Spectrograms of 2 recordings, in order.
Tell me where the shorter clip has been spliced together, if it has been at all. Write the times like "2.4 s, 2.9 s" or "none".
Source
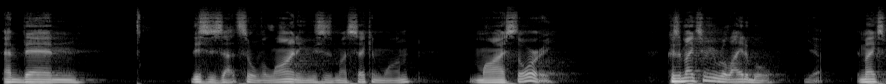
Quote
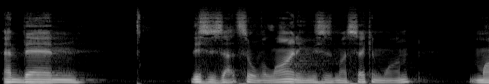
none

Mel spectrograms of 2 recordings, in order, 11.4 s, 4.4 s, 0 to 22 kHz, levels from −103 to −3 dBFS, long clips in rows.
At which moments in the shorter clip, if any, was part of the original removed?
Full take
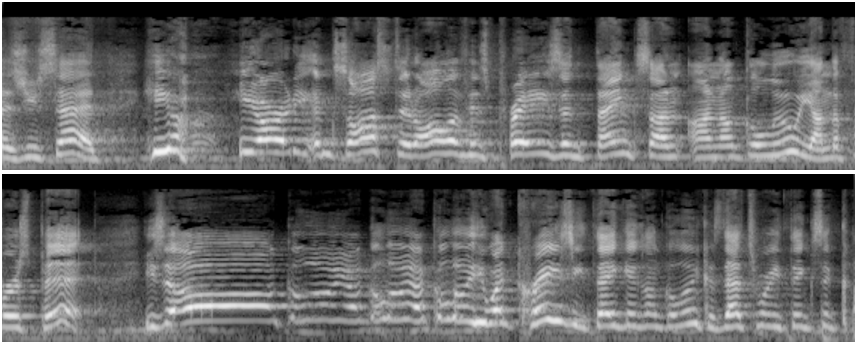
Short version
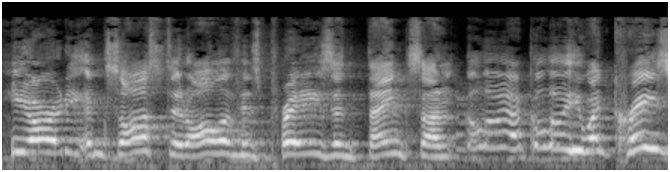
3.0 s

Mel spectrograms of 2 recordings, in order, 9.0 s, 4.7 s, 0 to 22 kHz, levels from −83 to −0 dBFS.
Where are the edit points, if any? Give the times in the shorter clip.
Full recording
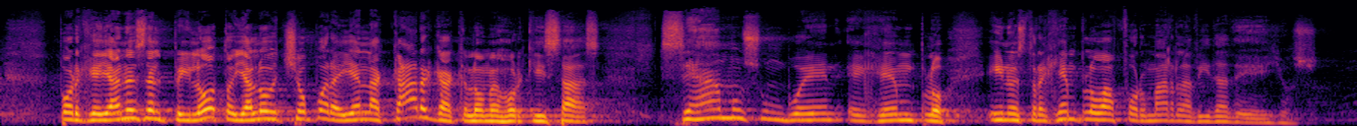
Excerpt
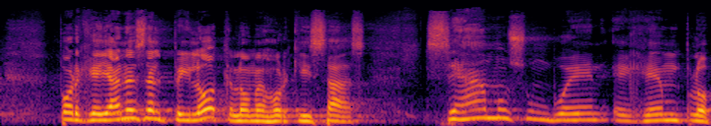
1.5 s

